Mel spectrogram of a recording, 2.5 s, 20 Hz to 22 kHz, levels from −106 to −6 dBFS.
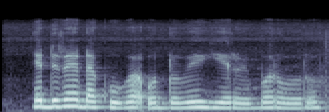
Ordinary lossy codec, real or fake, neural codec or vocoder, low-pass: none; real; none; 10.8 kHz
